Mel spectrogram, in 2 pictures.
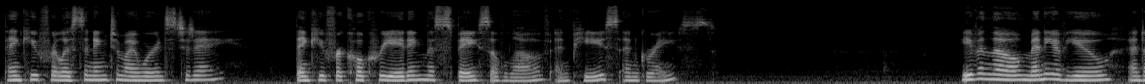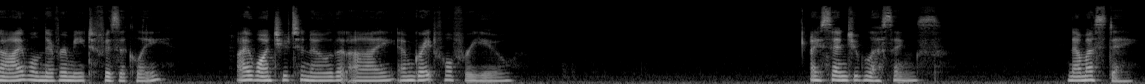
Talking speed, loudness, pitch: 125 wpm, -26 LUFS, 185 Hz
